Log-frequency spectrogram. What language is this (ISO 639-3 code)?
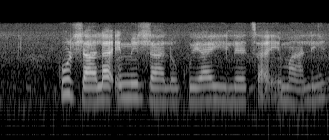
ssw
